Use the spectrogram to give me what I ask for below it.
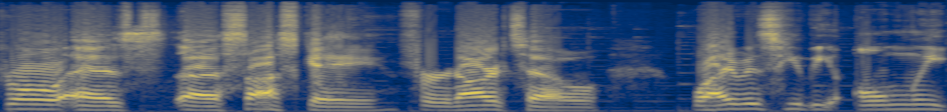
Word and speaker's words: Naruto: like no absolutely not you have to pronounce the r with the accent it's Naruto that you can't just it's not Naruto you can't you can't just come in with that English sound there's no ah there you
